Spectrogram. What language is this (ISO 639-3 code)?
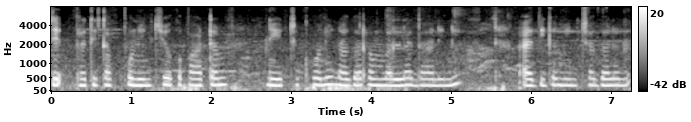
tel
